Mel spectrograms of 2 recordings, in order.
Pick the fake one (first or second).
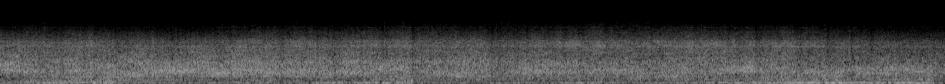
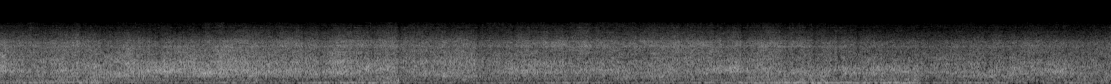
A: second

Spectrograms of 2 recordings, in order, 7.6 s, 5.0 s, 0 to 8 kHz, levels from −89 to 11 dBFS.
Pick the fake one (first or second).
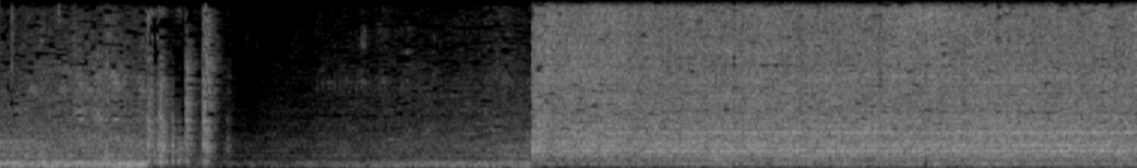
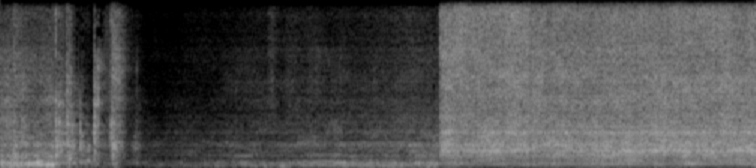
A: second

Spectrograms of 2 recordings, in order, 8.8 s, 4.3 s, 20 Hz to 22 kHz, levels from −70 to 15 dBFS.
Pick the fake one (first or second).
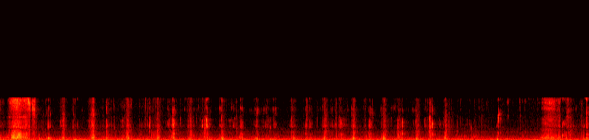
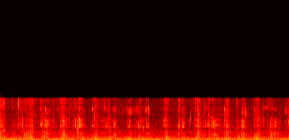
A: second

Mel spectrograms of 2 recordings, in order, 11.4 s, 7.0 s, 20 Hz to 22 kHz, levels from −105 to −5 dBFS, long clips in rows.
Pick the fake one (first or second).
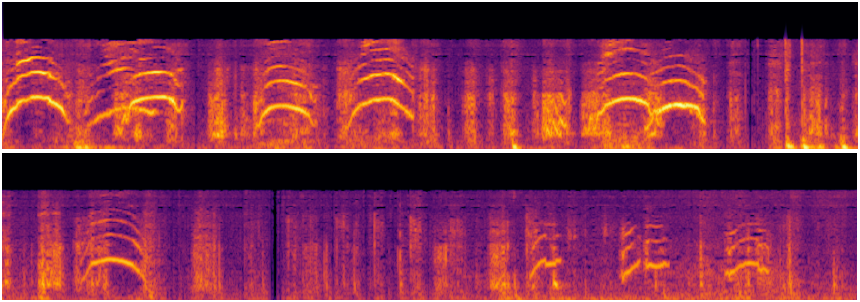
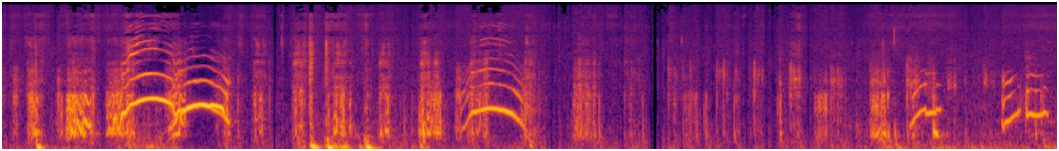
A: first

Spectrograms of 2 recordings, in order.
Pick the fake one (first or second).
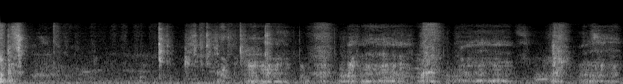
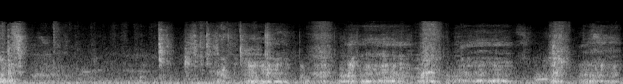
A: first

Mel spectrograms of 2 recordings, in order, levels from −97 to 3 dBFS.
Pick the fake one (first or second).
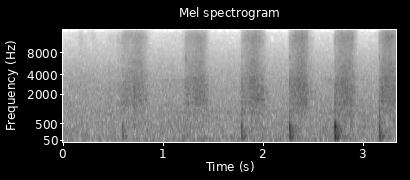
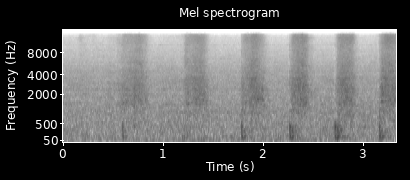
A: second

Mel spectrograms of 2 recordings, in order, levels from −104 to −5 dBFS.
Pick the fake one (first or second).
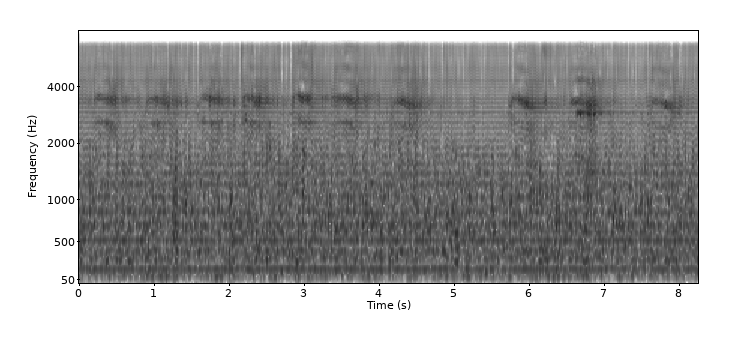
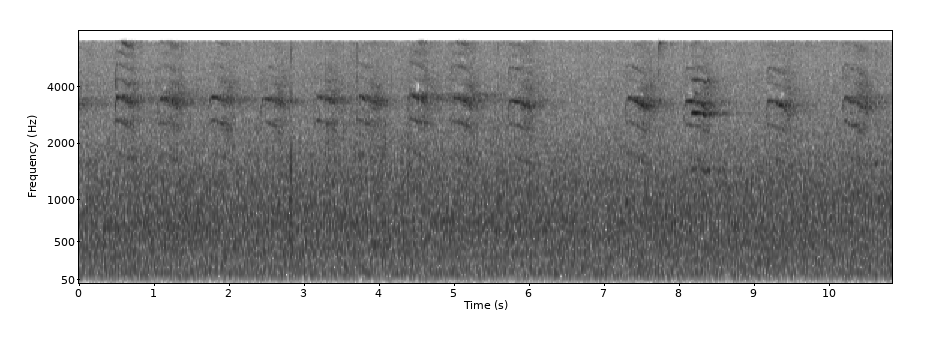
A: first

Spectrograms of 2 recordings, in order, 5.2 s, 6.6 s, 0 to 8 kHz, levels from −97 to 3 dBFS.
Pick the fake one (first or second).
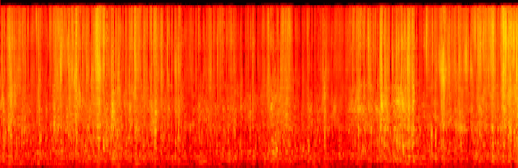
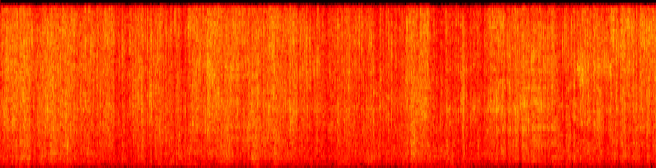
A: first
